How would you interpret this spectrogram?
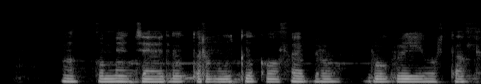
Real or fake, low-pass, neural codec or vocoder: fake; 7.2 kHz; codec, 32 kHz, 1.9 kbps, SNAC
